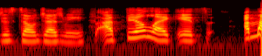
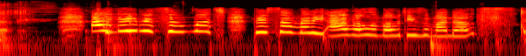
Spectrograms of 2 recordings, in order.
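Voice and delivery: exasperated rant; 12 semitones higher, 7 dB louder than usual. Real, not acted. Venting about overused slang.

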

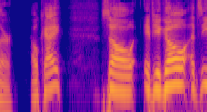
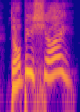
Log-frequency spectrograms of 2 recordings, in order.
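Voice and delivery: calling out; 8 semitones higher, slower than usual. Real, not acted. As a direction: call it out to the whole room, coaxing. Host calls again to the room.

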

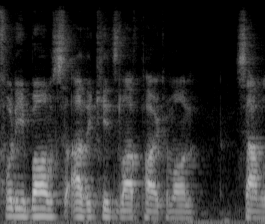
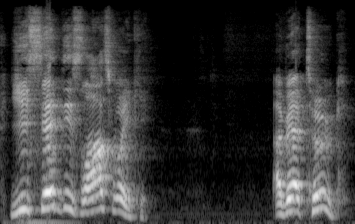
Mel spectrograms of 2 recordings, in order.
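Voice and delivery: loud accusation; 9 semitones higher, 10 dB louder, slower than usual. Real, not acted. Accusing co-host.

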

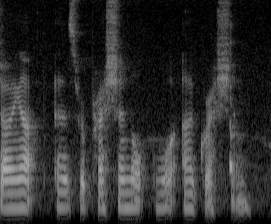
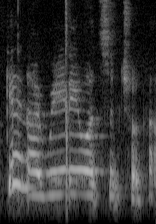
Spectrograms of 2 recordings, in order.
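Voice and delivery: put-on higher, pleading child's voice; whiny child; 10 semitones higher, faster than usual. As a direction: beg like a little kid wanting chocolate. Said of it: "And they might ask".

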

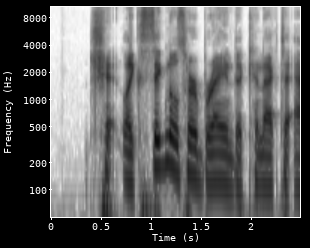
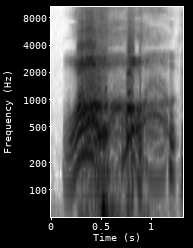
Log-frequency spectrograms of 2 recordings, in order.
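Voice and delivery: loud, high, drawn-out gasp of shock; re-enacted horrified cry; shocked whoa; 12 semitones higher, 7 dB louder than usual. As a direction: howl a stunned whoa. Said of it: "like, you were like".

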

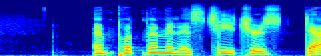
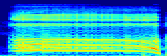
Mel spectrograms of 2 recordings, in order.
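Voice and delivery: high, sudden disgusted gasp; disgusted gag; 9 semitones higher than usual. Retold or imitated. Kids hear how the rotten egg smells, high disgusted gag.

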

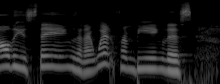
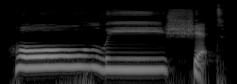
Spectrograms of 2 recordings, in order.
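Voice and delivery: slow, drawn-out holy shit in a changed voice; stunned, dragging it out; shocked; 5 semitones higher, much slower than usual. Real, not acted. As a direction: let the shock hang on every word. Shock at daughter's messy room.

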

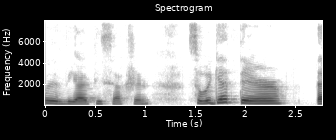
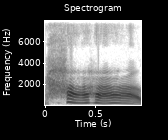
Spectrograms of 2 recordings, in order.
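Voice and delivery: higher, louder mock ha-ha; imitated laughter; 4 semitones higher, 5 dB louder, slower than usual. Teller imitating friends at the club, mock laughter. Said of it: "Everyone was just laughing".

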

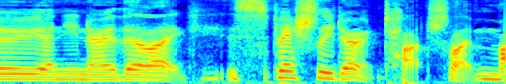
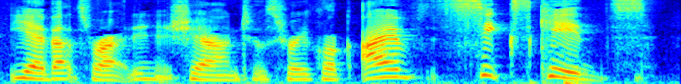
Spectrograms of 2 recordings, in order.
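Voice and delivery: ordinary talk

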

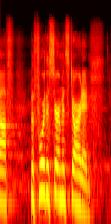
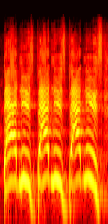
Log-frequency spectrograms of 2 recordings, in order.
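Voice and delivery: higher, punchy alarmed exclamations; mock outrage; 5 semitones higher than usual. Mimics outraged public reacting to headline.

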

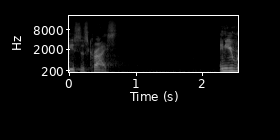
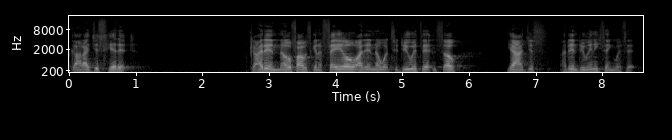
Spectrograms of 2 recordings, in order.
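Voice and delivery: sad confession; 4 semitones lower, 3 dB quieter than usual. Retold or imitated. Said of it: "a sad moment".

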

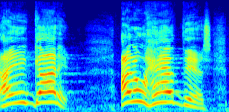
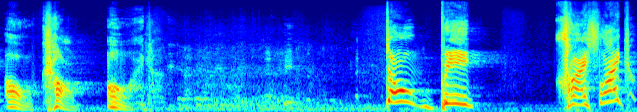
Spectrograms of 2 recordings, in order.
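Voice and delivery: sarcastic inner voice; much slower than usual. Acted. Inner voice mocking advice to be meek.

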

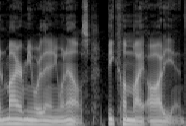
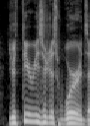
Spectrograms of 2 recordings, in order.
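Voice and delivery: higher, louder, indignant comeback; sharp retort; 7 semitones higher, 6 dB louder than usual. A narrator's reading. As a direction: throw the words back at her. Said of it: "I retorted".

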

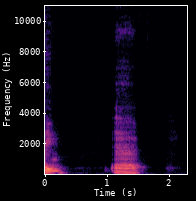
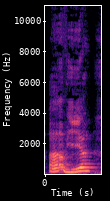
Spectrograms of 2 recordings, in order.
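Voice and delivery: much higher, joyful "Yes, I'm here"; imitating joyful cry; 12 semitones higher, much slower than usual. Imitating Tommy Burns celebrating a goal, overjoyed. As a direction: play an overjoyed manager celebrating. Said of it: "He's like".

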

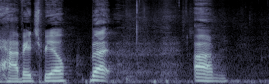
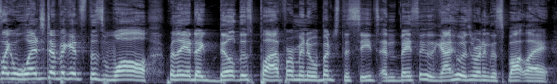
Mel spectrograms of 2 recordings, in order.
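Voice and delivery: ordinary delivery

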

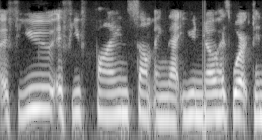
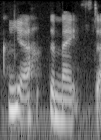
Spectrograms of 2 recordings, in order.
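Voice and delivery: whisper; 3 semitones lower, 11 dB quieter than usual. Real, not acted. Quiet aside agreeing with sister.

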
